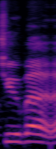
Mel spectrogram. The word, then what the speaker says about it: Chuba: It's like saying you think Chuba Hubbard is pronounced Chubba Hubbard, and Oh, then when yeah. I found out it was Chuba, it was the saddest day of my life.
